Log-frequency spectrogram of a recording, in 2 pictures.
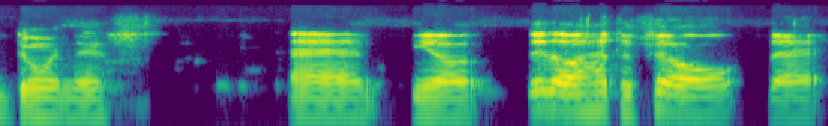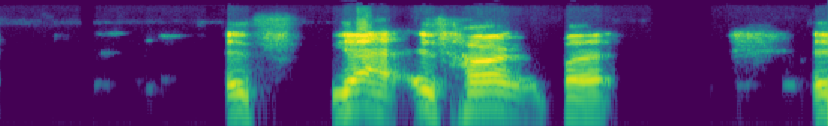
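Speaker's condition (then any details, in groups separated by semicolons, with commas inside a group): Cerebral palsy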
